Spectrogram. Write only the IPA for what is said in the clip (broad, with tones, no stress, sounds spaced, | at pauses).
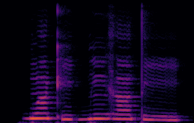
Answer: ɡʷ ã˦ kʼ i˨ ɡ͡b ĩ˦ ɣ ã˦ t iː˨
